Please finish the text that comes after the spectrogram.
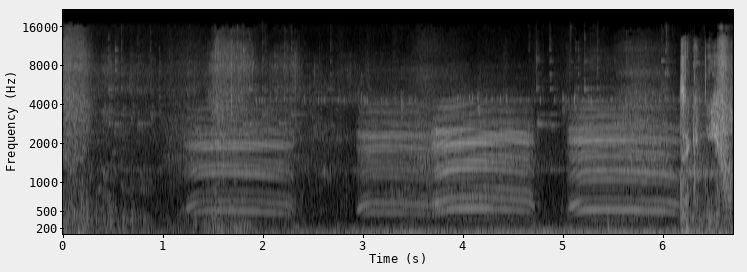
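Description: Sheep in the medieval video game Kingdom Come: Deliverance let out several long, wavering bleats in a row. The calls are loud against a steady background of ambient game noise.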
